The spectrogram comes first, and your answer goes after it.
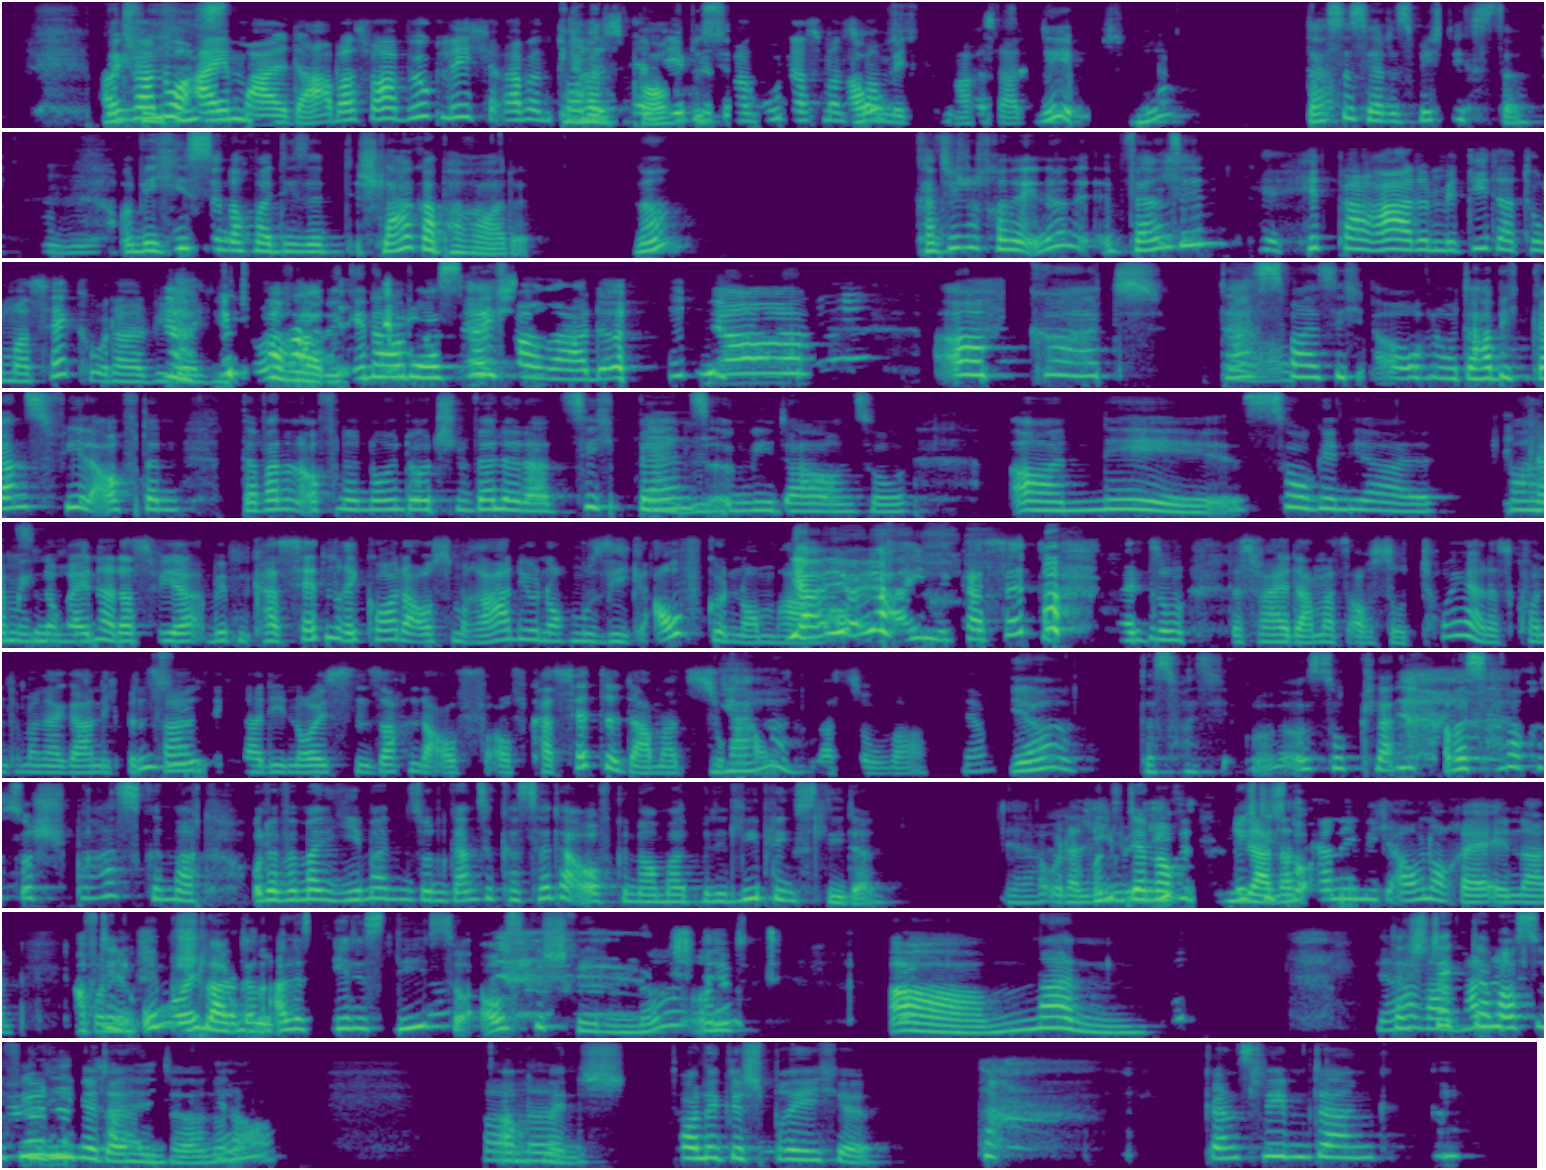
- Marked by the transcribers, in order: distorted speech; unintelligible speech; tapping; laugh; joyful: "Ja. Oh Gott"; laughing while speaking: "Hitparade"; laugh; stressed: "das"; drawn out: "ne"; stressed: "so"; stressed: "aufgenommen"; laughing while speaking: "ja"; laugh; other background noise; laughing while speaking: "Ja"; laugh; joyful: "ah Mann"; laugh; laugh
- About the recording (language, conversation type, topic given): German, unstructured, Gibt es ein Lied, das dich sofort an eine schöne Zeit erinnert?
